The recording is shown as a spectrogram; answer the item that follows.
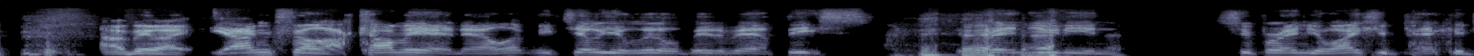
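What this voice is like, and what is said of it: Broad North Queensland Australian accent. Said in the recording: “North Queensland. I thought he sounds and resembles a bit like, Steve Irwin in the accent ... it's my accent, I feel, will never leave me”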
